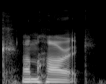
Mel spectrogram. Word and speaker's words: Amharic: Amharic, is that how you pronounce it? Amharic.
